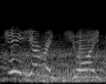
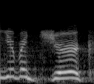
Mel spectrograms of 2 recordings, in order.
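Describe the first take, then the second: First: Jerk said as "joik", higher on the gee; Brooklyn OY vowel. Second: Jerk said carefully with an ER vowel; corrected pronunciation. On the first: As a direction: insult him with jerk turned into "joik". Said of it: "It's not jerk. It's jerk". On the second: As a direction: throw it back with jerk in standard ER. Repeats it with his corrected vowel. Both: Acted.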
